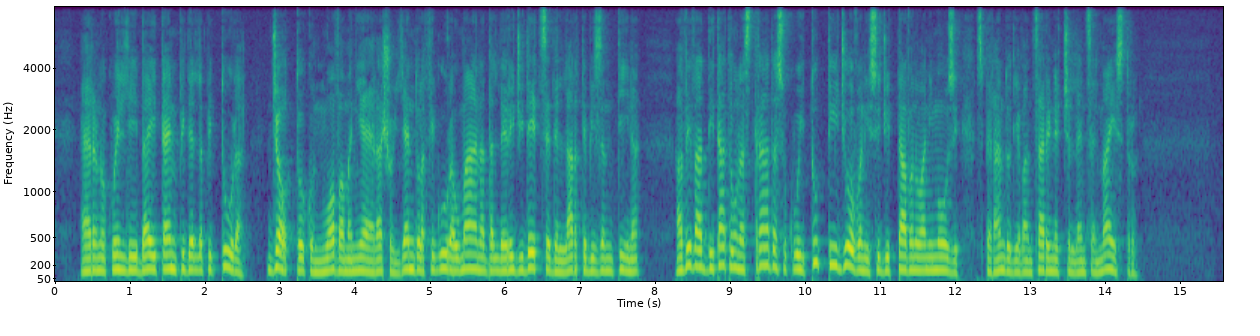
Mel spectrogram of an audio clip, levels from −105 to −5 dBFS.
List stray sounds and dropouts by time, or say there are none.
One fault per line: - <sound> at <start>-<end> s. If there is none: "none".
none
